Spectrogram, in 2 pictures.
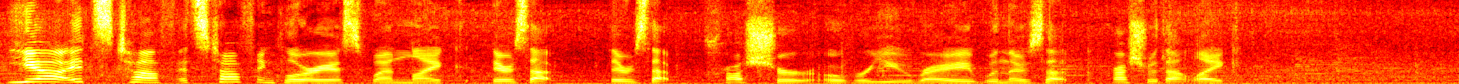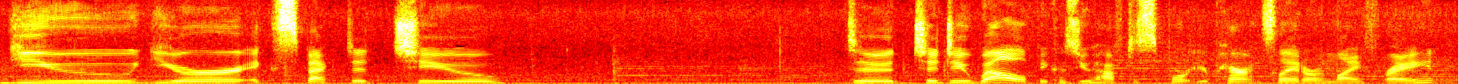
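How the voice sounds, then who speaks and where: Over music, a Canadian woman whose first language is English livestreams a game and chats casually with viewers. Her mid-range voice is unhurried, and she rambles, restarts sentences, and laughs easily.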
